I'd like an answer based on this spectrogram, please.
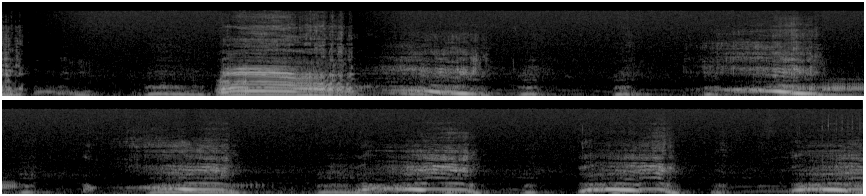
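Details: Male lion at a big cat sanctuary leading a roaring chorus, other lions answering: a loud opening roar followed by a series of deep grunting roars repeated about every two seconds.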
